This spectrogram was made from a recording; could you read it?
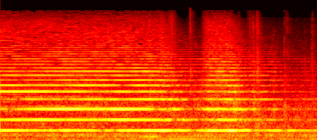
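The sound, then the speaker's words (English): A drawbridge horn sounds a loud, steady blast with a rich, buzzing harmonic tone, held unbroken for several seconds with no voices; the bridge operator sounds a long and a short blast before raising the bridge for a ship to pass. “So the first thing I do when I'm ready to start the bridge is I do a long and a short.”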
